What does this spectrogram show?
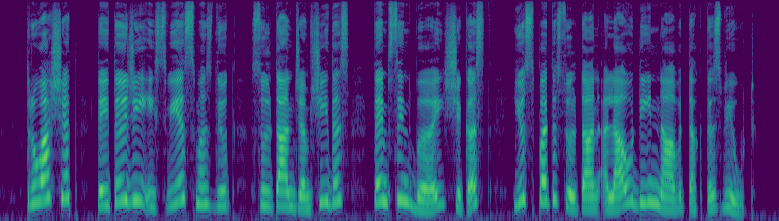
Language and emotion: Kashmiri, neutral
